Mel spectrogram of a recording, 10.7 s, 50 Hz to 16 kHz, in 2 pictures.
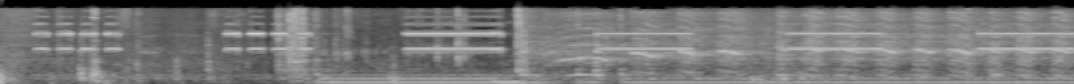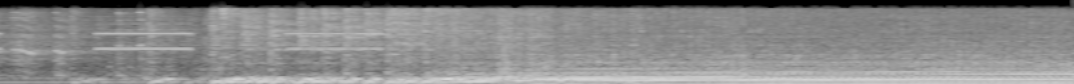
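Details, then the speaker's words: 1999 Honda Civic Si with B16 VTEC and refreshed head, high mileage, first start on old gas with the exhaust not bolted up; starter turns briefly, then it runs loud but fairly smooth and even, no knocks or missed beats. "well [ __ ] it runs sounds like it runs fairly smooth too"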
